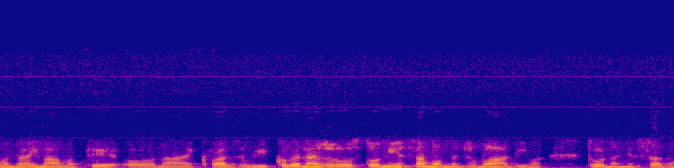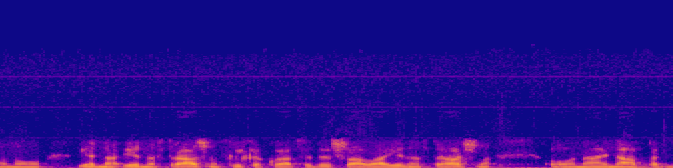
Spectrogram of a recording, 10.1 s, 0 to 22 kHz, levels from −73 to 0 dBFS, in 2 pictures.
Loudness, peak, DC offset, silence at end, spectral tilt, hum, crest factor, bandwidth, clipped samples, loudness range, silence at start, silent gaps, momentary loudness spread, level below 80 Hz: -22 LUFS; -6 dBFS; under 0.1%; 0 s; -7 dB/octave; none; 16 dB; 15.5 kHz; under 0.1%; 3 LU; 0 s; none; 10 LU; -46 dBFS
